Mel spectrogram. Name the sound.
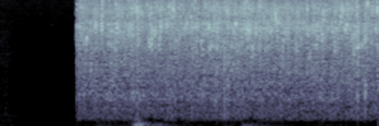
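food sizzling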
